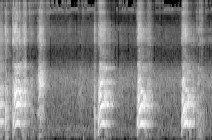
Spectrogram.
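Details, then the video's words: Angry Corgi, Foxy, scolding her owner for sneezing with four clear, separate barks spaced under a second apart, each falling slightly at the end, in a quiet indoor room. "Corgi Gets Angry Every-time I Sneeze"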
